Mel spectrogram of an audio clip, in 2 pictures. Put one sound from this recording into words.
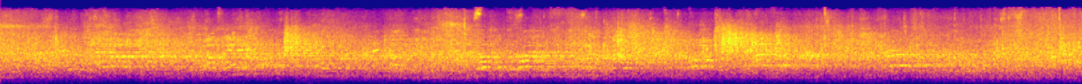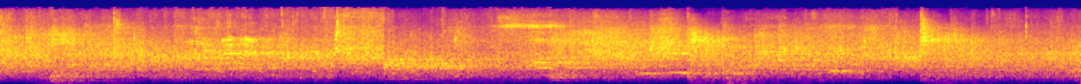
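A crowd chatters and calls out in a large echoing arena.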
